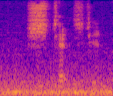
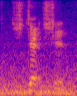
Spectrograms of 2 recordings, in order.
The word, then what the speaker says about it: Szczecin: Szczecin. That place. Sounds like saying stretching. Stretching. Stettin. Bloody hell. Stettin. There you go. Stettin. That's the one. Stettin. Szczecin. That's how you say it. Szczecin in Poland.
